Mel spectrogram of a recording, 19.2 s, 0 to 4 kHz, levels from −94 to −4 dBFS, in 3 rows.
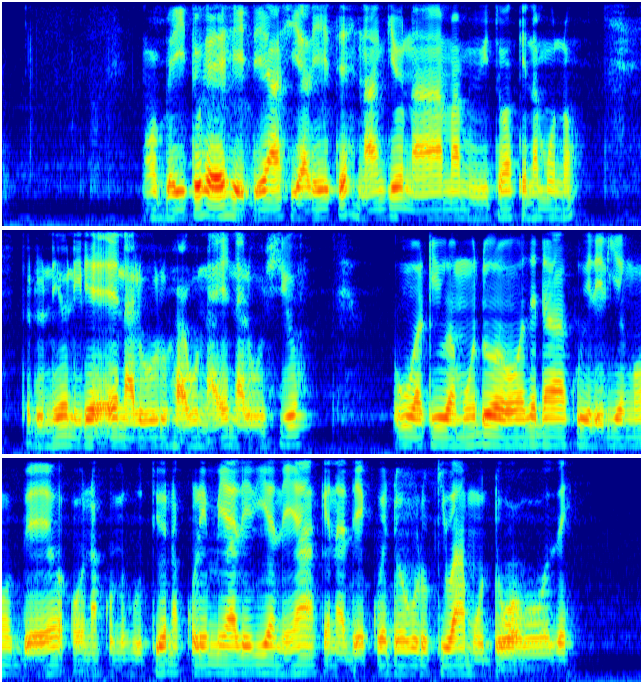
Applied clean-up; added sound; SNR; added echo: none; none; none; none.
